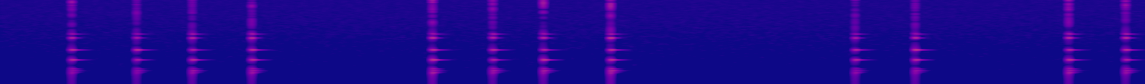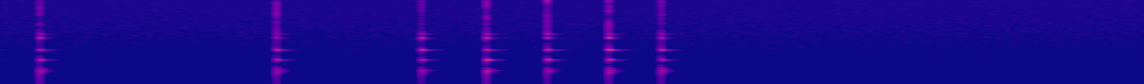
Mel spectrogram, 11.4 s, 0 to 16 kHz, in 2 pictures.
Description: Tap code, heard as taps on a metal pipe, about 3 knocks a second. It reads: THE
